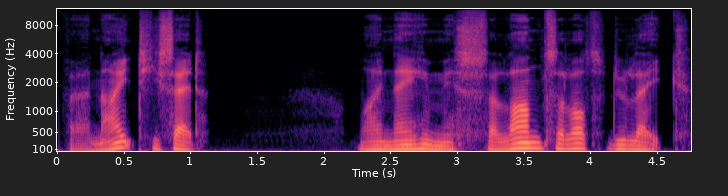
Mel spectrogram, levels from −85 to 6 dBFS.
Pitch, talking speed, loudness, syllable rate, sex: 100 Hz, 140 wpm, -21 LUFS, 3.6 syllables/s, male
